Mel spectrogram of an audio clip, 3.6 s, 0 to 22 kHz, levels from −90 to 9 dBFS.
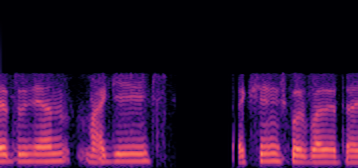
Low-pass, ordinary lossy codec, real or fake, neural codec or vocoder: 3.6 kHz; none; real; none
